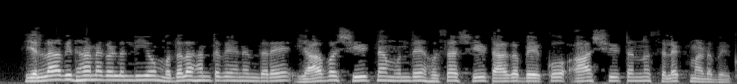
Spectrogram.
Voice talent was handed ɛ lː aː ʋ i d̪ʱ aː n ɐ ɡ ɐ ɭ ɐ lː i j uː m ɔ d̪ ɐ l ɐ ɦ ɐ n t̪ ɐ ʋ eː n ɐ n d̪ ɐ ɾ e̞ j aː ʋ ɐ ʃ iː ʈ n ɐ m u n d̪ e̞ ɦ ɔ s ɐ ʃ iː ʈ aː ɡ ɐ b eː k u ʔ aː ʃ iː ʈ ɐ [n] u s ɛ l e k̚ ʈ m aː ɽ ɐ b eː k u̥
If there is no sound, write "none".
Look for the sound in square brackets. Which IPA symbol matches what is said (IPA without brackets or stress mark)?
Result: nː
